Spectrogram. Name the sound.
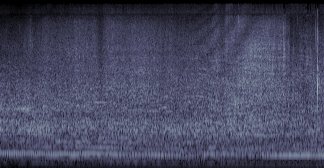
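modified race cars racing around a speedway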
